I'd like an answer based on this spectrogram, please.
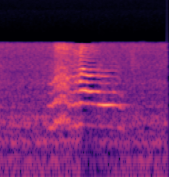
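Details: House cat walking around holding a sock, giving a single short muffled meow that rises and falls, over steady indoor hum.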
